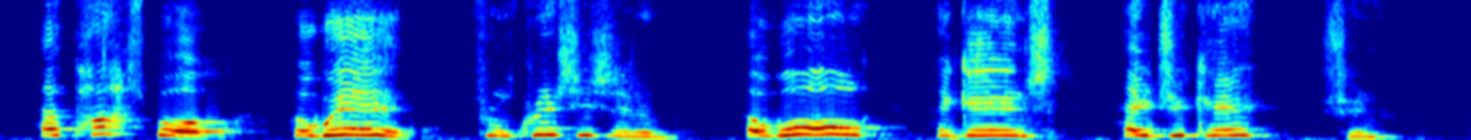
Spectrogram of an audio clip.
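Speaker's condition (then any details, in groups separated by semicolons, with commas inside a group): Cerebral palsy; wheelchair user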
